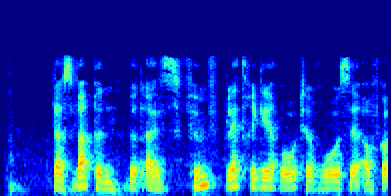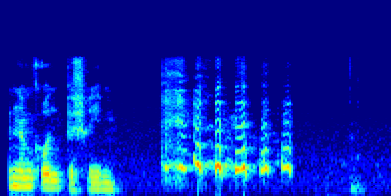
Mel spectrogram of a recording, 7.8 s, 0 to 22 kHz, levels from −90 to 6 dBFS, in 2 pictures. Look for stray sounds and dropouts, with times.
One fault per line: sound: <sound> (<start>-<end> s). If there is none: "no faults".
sound: dropout (3.9-4.0 s)
sound: laugh (5.5-6.8 s)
